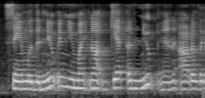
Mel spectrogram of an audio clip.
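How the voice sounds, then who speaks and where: Audible room echo surrounds a woman's voice. She speaks at a medium pitch with fairly even intonation. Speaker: engineering instructor; instructor. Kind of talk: recorded lecture. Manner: fast. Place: home room.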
